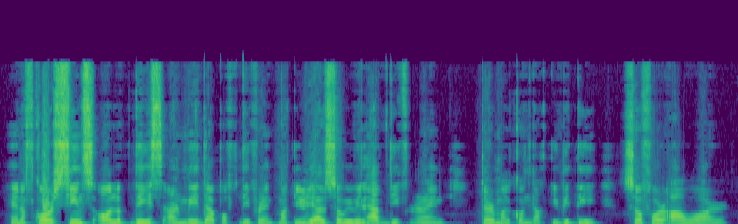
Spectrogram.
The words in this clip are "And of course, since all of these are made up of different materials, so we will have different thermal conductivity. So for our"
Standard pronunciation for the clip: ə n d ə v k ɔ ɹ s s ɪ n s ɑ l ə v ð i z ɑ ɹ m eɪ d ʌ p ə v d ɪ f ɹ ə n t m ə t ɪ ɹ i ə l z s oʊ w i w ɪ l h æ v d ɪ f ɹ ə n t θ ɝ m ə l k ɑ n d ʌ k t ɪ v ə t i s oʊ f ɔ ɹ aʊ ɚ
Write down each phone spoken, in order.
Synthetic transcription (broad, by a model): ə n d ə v k ɔ ɹ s s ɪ n s ɑ l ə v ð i s ɑ ɹ m eɪ d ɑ p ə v d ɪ f ɹ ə n t m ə t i ɹ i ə l s oʊ w i w ɪ l h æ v d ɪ f ɹ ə n t ɝ m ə l k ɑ n d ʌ k t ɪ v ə t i s oʊ f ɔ ɹ aʊ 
